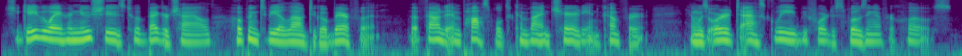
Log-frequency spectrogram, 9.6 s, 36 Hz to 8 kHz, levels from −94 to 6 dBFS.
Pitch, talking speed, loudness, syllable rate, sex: 155 Hz, 230 wpm, -22 LUFS, 7.1 syllables/s, female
